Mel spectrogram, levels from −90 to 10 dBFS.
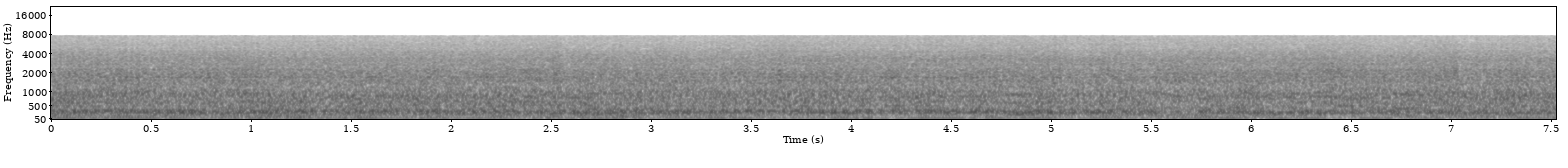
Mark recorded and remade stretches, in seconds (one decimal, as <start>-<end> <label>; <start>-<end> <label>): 0.0-2.3 recorded; 2.3-2.9 remade; 2.9-4.0 recorded; 4.0-4.9 remade; 4.9-5.5 recorded; 5.5-7.0 remade; 7.0-7.5 recorded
